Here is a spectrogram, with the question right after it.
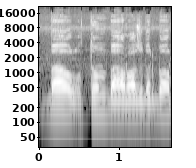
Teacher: با کو پر را کو پر پڑھیں گے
